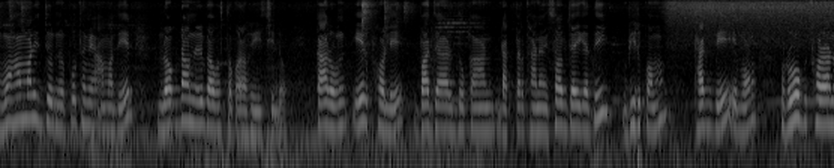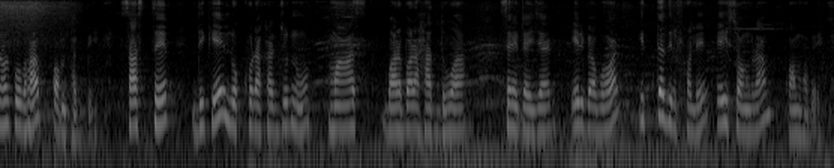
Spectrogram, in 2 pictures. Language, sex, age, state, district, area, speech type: Bengali, female, 45-60, West Bengal, Murshidabad, rural, spontaneous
